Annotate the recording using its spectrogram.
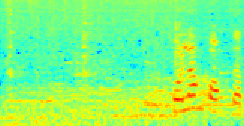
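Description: Pork slices sizzling on a tabletop grill plate, a steady hiss. Near the end a short burst of voice is the loudest sound.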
